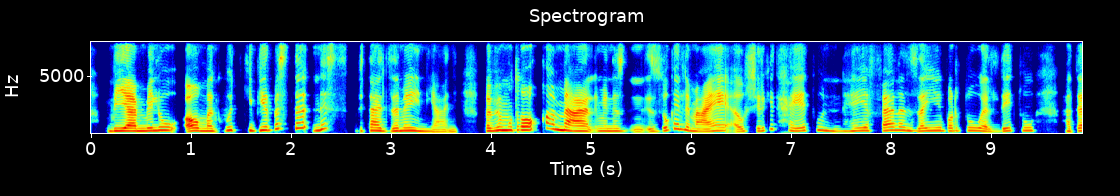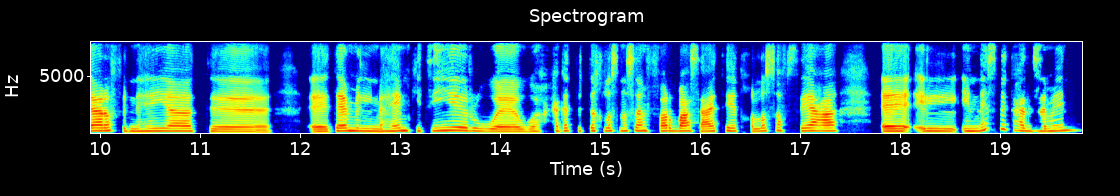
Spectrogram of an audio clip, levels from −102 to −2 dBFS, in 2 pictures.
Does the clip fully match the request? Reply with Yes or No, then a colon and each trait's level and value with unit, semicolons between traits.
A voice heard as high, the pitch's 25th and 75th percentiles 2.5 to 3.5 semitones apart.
Yes: high, 235 Hz; average, 3.1 semitones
